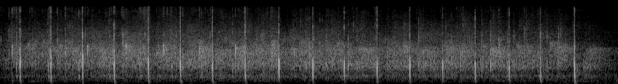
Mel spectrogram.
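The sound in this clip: A church audience at a Christmas family service claps to welcome a speaker. The applause is steady and rhythmic, with sharp claps falling in an even beat throughout.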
